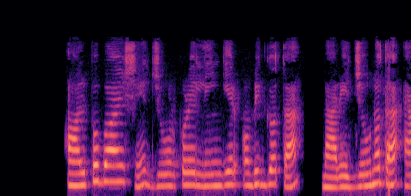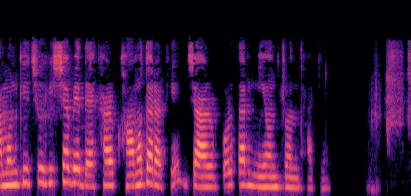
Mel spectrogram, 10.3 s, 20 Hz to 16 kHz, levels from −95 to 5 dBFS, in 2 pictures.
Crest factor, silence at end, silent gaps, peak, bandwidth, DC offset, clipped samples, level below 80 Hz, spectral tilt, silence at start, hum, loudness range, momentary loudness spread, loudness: 18 dB; 0 s; 3.81-4.01 s, 9.28-9.69 s; -6 dBFS; 7.6 kHz; under 0.1%; under 0.1%; -64 dBFS; -5 dB/octave; 0.85 s; none; 2 LU; 9 LU; -23 LUFS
